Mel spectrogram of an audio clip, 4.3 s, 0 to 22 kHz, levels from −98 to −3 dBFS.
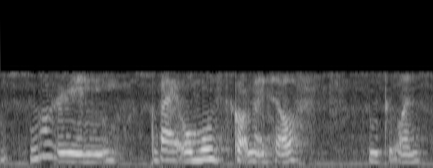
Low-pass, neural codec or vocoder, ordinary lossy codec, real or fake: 3.6 kHz; codec, 16 kHz, 4 kbps, FreqCodec, smaller model; none; fake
